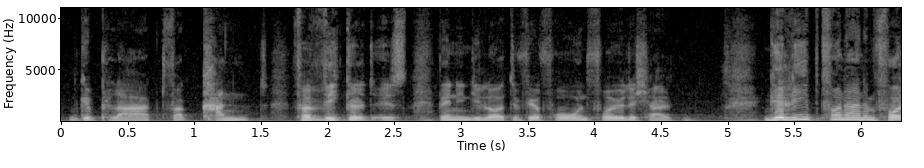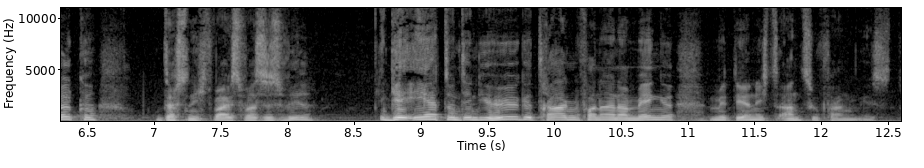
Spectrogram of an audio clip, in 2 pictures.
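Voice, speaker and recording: A man's voice: mid-range voice, big pitch swings, moderate pace, no room sound, close to an everyday voice. Theatrical nobleman, swooping declamatory voice played by a man. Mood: impassioned, weary. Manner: theatrical, declamatory, swelling and falling to hushed tenderness. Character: ardent nobleman, proud and weary, tender lover. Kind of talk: classic German radio play acting.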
